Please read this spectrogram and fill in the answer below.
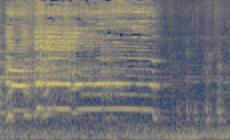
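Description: A rooster crowing once: a long, held call that cuts off about a second and a half in.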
